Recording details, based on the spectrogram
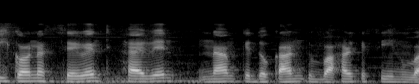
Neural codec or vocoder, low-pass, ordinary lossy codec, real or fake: none; 7.2 kHz; none; real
